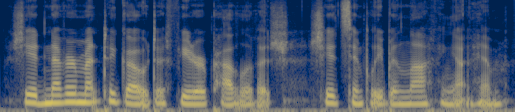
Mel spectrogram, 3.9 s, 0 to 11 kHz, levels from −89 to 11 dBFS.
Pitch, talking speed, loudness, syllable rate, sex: 175 Hz, 250 wpm, -17 LUFS, 6.1 syllables/s, female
